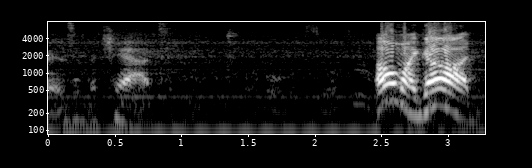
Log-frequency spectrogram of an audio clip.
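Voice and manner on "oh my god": loud, higher-pitched exclamation; startled outcry. Real, not acted. Streamer reacting to a game mishap, startled. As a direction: cry out in sudden alarm.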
